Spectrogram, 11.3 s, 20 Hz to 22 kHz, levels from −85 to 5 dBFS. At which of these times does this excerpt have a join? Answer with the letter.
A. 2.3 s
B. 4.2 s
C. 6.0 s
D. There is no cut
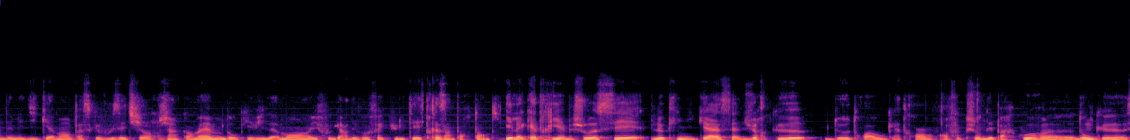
B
